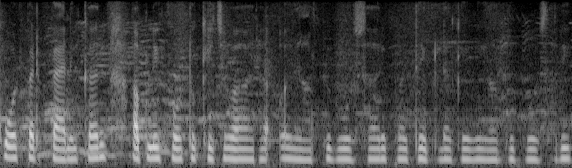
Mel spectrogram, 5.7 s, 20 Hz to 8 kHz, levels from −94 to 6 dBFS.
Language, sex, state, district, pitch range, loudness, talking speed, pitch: Hindi, female, Haryana, Charkhi Dadri, 180-195 Hz, -23 LUFS, 155 wpm, 185 Hz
